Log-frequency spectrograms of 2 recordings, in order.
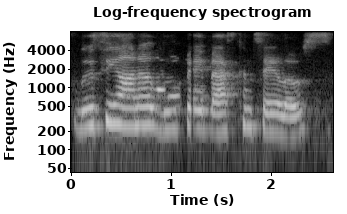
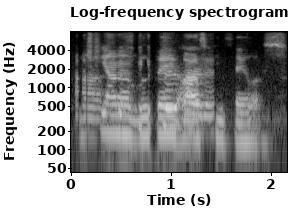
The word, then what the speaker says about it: Luciana Lupe Vasconcelos: Luciana Lupe Vasconcelos is that's it. Luciana Lupe Vasconcelos.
